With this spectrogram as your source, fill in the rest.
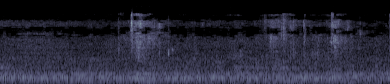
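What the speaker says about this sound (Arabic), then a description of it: "راح نغسل العدس، شوفوا شلون يطلع." Lentils being rinsed in water by hand, giving soft, close squishing and swishing with a few small wet clicks and splashes, fairly quiet and continuous.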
